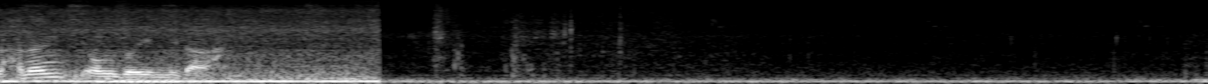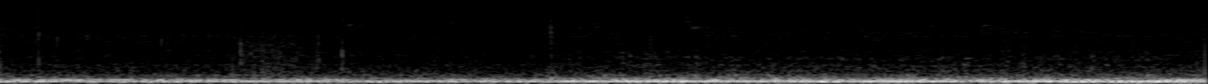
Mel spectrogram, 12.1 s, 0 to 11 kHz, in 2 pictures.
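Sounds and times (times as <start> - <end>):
machinery humming: 0.0 - 2.0.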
